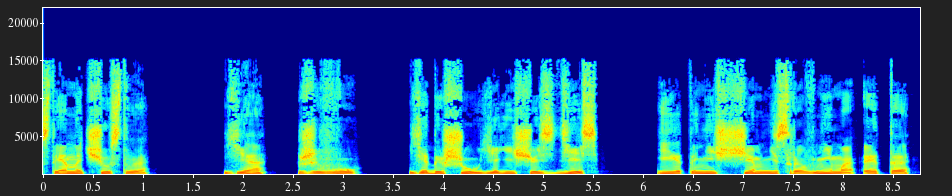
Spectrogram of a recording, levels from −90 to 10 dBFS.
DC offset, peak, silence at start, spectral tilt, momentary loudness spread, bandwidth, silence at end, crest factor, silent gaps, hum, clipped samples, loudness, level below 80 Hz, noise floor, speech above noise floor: 0.3%; -4 dBFS; 0 s; -4 dB/octave; 8 LU; 15.5 kHz; 0.1 s; 12 dB; 1.14-1.77 s, 2.34-2.52 s, 3.24-3.65 s, 5.69-6.13 s; none; under 0.1%; -14 LUFS; -50 dBFS; under -90 dBFS; over 76 dB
